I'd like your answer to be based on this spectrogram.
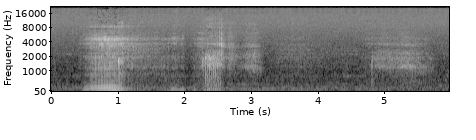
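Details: A father snoring: a loud, rough, rattling snore on an in-breath, then softer snorting breaths in a quiet room.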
